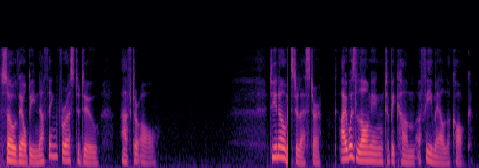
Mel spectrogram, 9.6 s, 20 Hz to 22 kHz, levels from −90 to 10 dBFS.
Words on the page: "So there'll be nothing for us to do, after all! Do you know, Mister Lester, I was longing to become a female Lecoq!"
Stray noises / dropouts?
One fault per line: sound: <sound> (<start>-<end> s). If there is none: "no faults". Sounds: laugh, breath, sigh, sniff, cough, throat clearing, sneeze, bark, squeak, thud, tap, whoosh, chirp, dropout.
sound: dropout (5.7-5.8 s)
